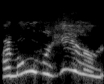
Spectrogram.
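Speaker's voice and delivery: very high, tiny, cutesy cartoon voice. Recalling a pink phone answering its locator button, in a little Disney voice. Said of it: "in this little Disney voice".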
